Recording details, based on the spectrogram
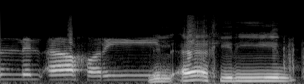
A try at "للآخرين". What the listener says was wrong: للآخرين لا الخاء مكسورة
